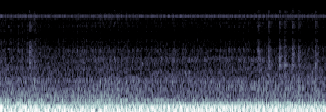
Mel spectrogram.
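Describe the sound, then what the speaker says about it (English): A Corvette Stingray sits at idle near a car transporter, its engine giving a steady, continuous low rumble that holds evenly throughout, close and fairly loud with no talk. "Wow, that's a Stingray, but that thing sounds good."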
